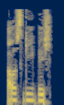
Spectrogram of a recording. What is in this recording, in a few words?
"ausgiebig", German; adjectives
